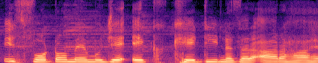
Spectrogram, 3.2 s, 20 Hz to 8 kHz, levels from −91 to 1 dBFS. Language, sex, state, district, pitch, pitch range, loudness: Hindi, female, Arunachal Pradesh, Papum Pare, 230 Hz, 215-250 Hz, -12 LUFS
